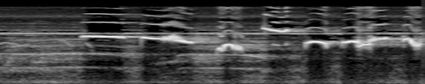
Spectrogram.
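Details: Kacer, the Oriental magpie-robin, singing to prompt a reluctant bird: a long pure whistle falling away, then a run of rich warbled, slurred notes rising and dipping, with a constant thin high tone behind.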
